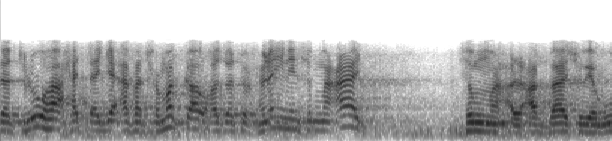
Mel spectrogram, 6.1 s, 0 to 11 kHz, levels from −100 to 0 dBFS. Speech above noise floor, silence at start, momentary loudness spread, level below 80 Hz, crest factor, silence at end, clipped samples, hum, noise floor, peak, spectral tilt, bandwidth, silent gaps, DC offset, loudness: 25 dB; 0 s; 8 LU; -58 dBFS; 18 dB; 0 s; under 0.1%; none; -47 dBFS; -4 dBFS; -10.5 dB/octave; 4.6 kHz; none; under 0.1%; -22 LUFS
